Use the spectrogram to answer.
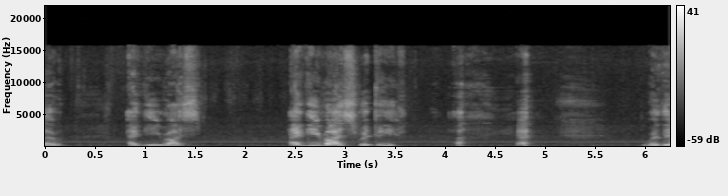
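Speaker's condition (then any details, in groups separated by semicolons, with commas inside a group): Cerebral palsy; back surgery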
